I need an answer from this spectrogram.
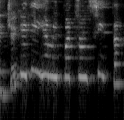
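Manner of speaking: high, rapid Mexican singsong; exaggerated Mexican intonation; Mexican accent. Shown as a demonstration. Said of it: "that is accent".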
